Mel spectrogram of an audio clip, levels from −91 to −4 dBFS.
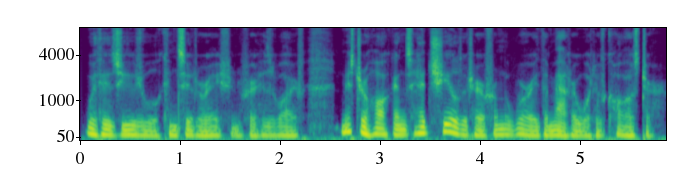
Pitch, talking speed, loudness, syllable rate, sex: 90 Hz, 215 wpm, -19 LUFS, 5.8 syllables/s, male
